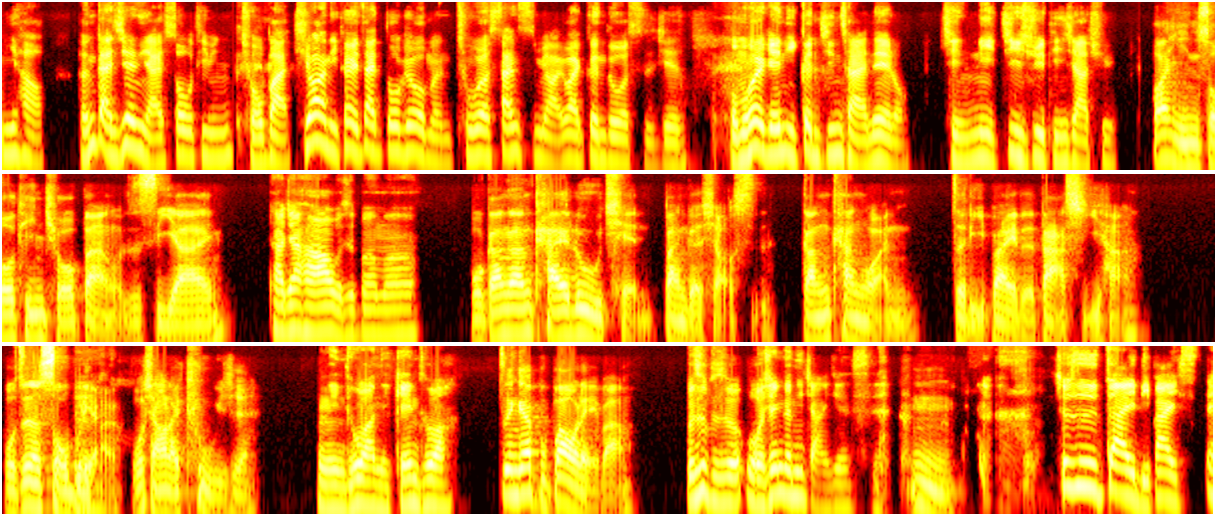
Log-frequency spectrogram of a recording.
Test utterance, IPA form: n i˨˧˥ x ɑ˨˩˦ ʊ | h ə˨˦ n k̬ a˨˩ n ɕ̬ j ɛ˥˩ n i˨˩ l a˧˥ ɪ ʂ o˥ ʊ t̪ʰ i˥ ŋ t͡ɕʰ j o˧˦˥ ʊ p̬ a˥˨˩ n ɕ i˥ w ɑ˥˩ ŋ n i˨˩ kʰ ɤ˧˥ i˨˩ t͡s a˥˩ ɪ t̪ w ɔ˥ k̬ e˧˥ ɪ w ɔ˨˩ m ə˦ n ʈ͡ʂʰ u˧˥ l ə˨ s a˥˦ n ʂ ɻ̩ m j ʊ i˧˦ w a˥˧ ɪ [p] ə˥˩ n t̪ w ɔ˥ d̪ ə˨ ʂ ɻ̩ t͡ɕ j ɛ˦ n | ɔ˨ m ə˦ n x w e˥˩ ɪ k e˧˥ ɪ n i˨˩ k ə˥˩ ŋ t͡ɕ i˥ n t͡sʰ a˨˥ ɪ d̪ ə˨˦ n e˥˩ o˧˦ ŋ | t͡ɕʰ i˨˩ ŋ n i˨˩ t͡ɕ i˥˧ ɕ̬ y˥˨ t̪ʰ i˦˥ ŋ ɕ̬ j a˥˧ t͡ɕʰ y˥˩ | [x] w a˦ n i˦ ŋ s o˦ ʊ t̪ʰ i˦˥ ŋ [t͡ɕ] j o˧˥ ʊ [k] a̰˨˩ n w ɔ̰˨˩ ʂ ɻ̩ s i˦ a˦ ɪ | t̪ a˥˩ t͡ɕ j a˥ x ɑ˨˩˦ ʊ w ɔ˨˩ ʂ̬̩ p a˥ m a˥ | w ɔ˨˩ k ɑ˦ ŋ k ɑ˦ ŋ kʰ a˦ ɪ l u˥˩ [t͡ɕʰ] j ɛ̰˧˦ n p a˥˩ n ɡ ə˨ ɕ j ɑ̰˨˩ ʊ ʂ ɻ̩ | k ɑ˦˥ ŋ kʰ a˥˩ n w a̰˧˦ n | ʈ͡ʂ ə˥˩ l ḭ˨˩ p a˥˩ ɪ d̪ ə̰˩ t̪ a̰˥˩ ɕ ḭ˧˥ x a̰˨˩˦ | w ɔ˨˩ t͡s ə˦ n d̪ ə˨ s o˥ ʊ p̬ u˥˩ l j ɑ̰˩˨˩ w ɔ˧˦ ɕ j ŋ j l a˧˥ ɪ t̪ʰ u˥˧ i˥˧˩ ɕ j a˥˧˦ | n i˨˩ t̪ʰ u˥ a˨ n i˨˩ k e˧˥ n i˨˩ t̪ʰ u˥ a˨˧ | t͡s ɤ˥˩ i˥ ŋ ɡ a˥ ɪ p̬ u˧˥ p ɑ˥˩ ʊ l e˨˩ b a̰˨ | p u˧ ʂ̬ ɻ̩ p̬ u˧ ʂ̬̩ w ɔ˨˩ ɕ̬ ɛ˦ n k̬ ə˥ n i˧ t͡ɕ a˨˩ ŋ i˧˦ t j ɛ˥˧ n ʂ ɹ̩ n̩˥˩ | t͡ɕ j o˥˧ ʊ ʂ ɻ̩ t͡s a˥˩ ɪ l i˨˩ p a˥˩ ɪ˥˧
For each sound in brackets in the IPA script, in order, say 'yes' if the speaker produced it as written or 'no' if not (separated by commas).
no, yes, no, no, yes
